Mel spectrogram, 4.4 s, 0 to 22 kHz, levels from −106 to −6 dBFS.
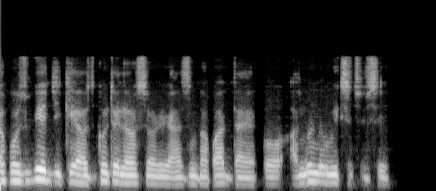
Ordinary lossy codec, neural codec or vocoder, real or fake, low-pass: none; codec, 16 kHz, 4 kbps, FunCodec, trained on LibriTTS, 50 frames a second; fake; 7.2 kHz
